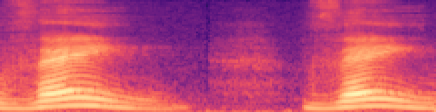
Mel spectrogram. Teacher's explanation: você tem o som do E e do I, né? O E nasal por causa do M aqui, que você tem tanto uma nasalidade, mas o M se torna I. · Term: ditongo nasal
